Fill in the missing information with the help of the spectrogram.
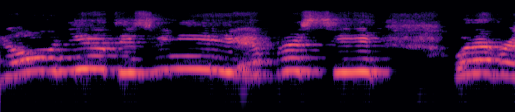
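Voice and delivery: high-pitched sheepish sorry; squeaky apologetic reply. Retold or imitated. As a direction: squeak out the apology like a scolded kid. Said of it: "I'm like".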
